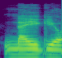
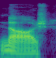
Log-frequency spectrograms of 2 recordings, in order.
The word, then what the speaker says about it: Nagy: called not and it she pronounces it nage and that's it's a Hungarian name and it bothers me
